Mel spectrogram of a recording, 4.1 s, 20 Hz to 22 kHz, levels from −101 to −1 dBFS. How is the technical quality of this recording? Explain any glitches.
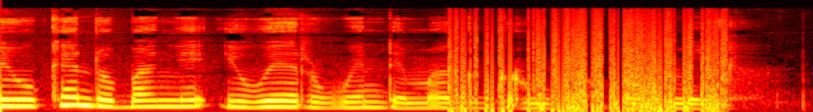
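The speech has one glitch. From 2.24 to 3.63 s there is loose connector crackle. A worn contact makes and breaks, chopping the signal into irregular scratchy bursts.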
